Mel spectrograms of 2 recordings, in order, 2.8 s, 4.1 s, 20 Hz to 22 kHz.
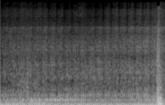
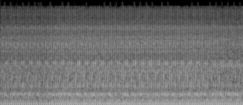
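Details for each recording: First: VW Golf 4 TDI diesel at idle: lumpy shaking as if running on three cylinders; injector number 2 suspected poorly powered, possibly wiring harness, before repair. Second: VW Golf 4 TDI diesel that had vibrated as if on three cylinders, after repair and restart: steady, even idle clatter with a regular beat, no stumble or shake, then switched off; vibration problem fixed, normal idle.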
